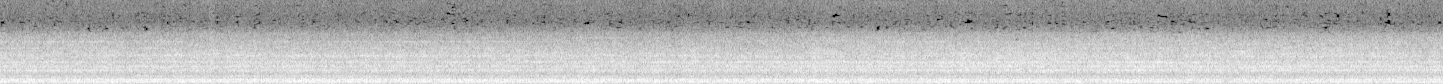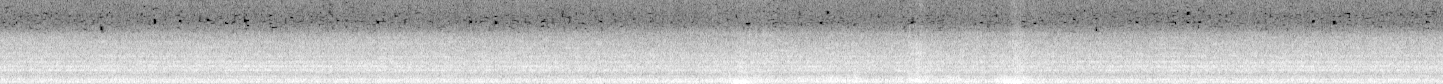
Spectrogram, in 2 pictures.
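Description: Steady rolling noise of an Intercity passenger train running at speed, heard from inside its last carriage. Three short knocks come near the end as the wheels cross a set of points.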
